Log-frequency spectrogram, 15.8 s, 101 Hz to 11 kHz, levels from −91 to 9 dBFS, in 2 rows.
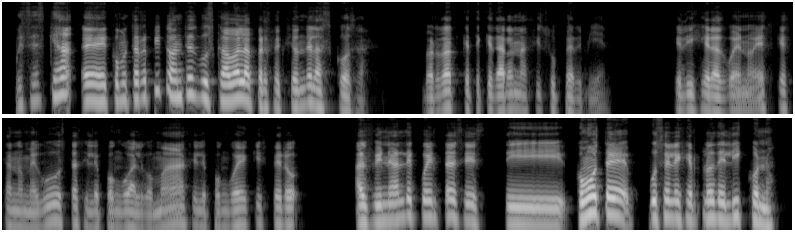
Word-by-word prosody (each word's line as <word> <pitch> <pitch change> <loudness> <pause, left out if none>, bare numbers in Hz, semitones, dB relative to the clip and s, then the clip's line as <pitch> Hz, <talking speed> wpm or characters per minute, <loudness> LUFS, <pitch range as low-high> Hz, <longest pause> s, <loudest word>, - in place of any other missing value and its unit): Pues 150 +3 -15
es 180 0 -13
que, 215 - -5 0.2
eh, 175 -1 +4
como 185 0 -5
te 190 - +1
repito, 220 +4 -2
antes 215 +2 0
buscaba 190 -1 +4
la 185 -2 +4
perfección 140 +1 -5
de 165 - 0
las 140 -1 -3
cosas, 95 -7 -9 0.5
¿verdad?, 130 +7 -3
que - - -9
te - - -17
quedaran 115 0 -3
así 110 +1 -14
superbién, 115 -1 -15 0.6
que - - -9
dijeras, 110 -2 -2
bueno, - - -7
es - - -7
que - - -12
esta 125 -1 -13
no 110 -1 -11
me 105 -1 -10
gusta, 140 +2 -8
si 120 -5 -18
le 110 - -10
pongo 115 +1 -10
algo 100 -2 -9
más, 115 +3 -7
si 120 - -15
le 110 - -13
pongo 115 +2 -9
x, 130 +2 -11
pero, 130 -1 -5 0.5
al 145 -1 +3
final 155 +3 +1
de 185 -2 0
cuentas, 175 -1 0
este, 130 -4 -1
¿cómo 195 +6 +10
te 195 -3 +7 0.2
puse 175 +1 +3
el 170 - +3
ejemplo 165 +1 +1
del 160 -1 +1
ícono? 145 -7 +1
135 Hz, 195 wpm, -24 LUFS, 115-170 Hz, 0.6 s, cómo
